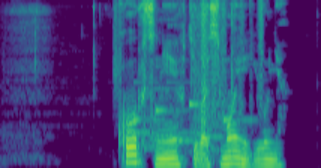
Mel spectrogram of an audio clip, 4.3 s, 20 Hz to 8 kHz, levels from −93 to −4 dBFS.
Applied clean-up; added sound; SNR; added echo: classical method Wiener filter.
